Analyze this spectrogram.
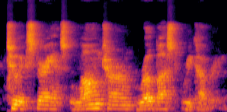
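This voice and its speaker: Audible room echo frames a man with a Southern US accent. He speaks at a very slow pace. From US South, Charlotte, North Carolina. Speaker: addiction treatment counselor. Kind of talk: video talk to camera. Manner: relaxed, conversational with fillers.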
